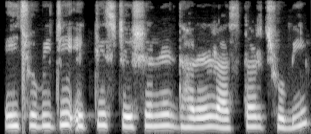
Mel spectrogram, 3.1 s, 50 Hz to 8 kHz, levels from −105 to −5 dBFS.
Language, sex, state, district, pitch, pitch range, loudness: Bengali, female, West Bengal, North 24 Parganas, 235 Hz, 215-240 Hz, -16 LUFS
